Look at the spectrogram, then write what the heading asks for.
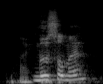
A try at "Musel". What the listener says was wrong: You added 3 letters to the end. It's Musel. There's no man on the end.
